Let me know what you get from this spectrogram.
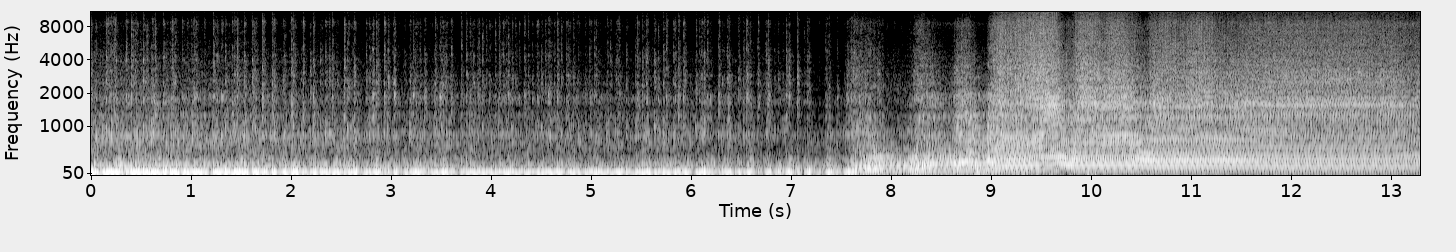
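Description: Cammed LS1 V8 of a fourth-generation Chevrolet Camaro SS idling with a choppy lope, then revving up about eight seconds in and held at high revs through a burnout, the rear tyres spinning and hissing on the asphalt.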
